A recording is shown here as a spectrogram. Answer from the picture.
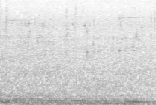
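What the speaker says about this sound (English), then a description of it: "taking your water and pouring it in" Water, about two cups, poured into a container on a kitchen counter for an organic garlic pesticide mix, a short steady close-up splashing pour with no speech.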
